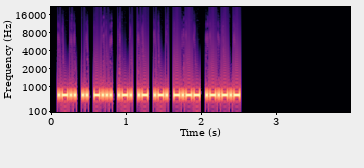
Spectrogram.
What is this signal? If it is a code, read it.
Morse code, heard as a keyed tone, about 46 wpm, 700 Hz. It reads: LIBRARY.
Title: Sentences from Top 1000 Words - Review Part 4 - 45wpm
